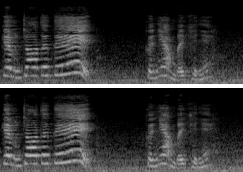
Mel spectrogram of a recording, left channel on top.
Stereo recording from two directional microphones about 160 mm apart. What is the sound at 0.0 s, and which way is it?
A woman's voice, 10° left (ahead or behind).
